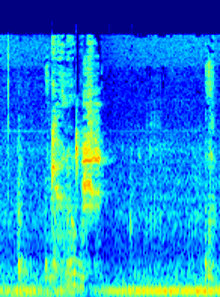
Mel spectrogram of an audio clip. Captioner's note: device vocalising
